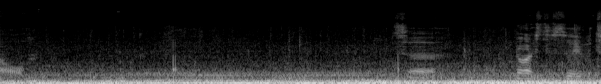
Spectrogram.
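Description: Steady low rumble of a car's engine and tyres on a rough track, heard from inside the moving car's cabin.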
